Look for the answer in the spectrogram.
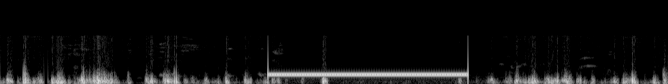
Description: Ringback tone (North America), 440 + 480 Hz.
